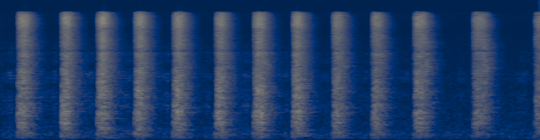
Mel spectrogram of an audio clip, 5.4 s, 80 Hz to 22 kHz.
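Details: Kitty Dot, a female pet cat with a sneezing problem, sneezing in a bathtub during a run of 51 sneezes; about thirteen sharp, breathy, hissing bursts follow one another roughly every 0.4 seconds in a steady rhythm.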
